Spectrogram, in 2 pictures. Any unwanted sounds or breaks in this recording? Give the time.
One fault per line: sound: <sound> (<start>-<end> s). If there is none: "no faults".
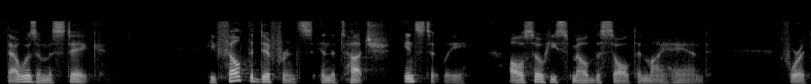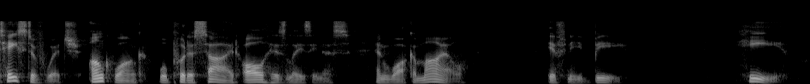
no faults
